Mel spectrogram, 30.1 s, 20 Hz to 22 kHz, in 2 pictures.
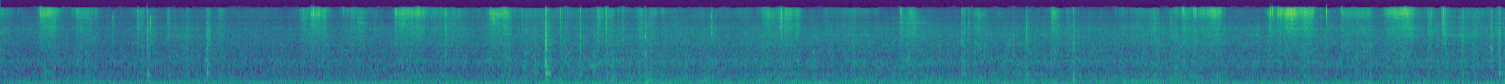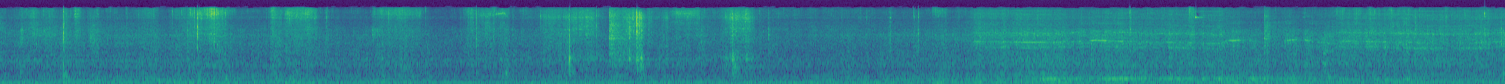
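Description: A steady low engine rumble with scattered light clicks and taps; about 25 seconds in a higher wavering whine joins and the rumble grows a little louder.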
